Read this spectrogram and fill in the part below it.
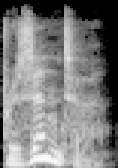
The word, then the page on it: presenter: British English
